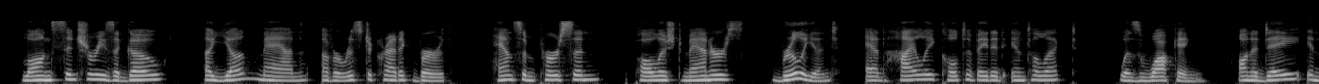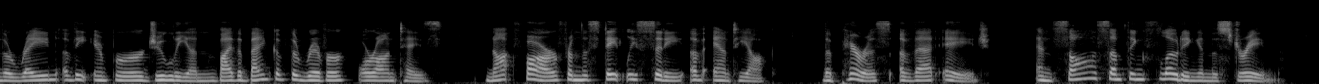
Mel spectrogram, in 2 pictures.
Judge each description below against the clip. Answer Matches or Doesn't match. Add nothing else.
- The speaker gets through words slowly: Matches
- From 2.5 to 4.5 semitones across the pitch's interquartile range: Matches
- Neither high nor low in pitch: Doesn't match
